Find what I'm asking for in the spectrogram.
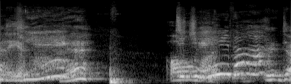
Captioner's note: door bangs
